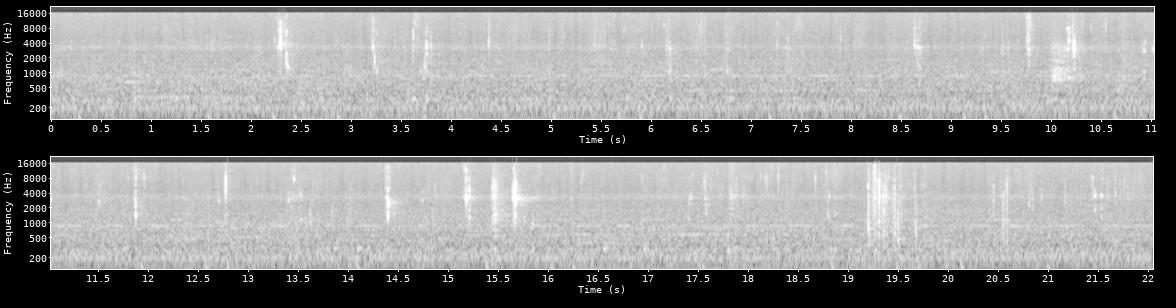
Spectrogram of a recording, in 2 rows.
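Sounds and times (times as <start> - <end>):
chewing: 2.2 - 2.6, 9.4 - 12.1, 12.7 - 16.3, 17.4 - 21.8.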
